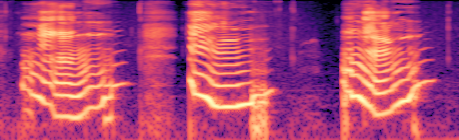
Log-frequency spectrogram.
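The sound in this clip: A voice imitates a dog whimpering pitifully. Three long wavering wails, each dipping and rising in pitch, are separated by short gaps and a soft breathy sound.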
